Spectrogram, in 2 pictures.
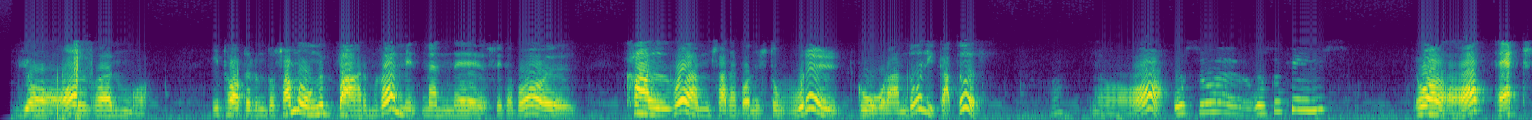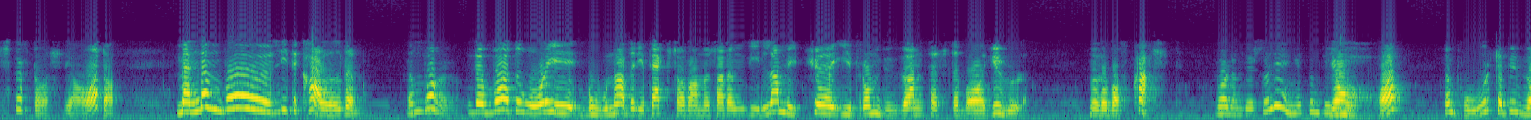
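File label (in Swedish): Järvsö Hälsingland, dialekter, svenska sagor; Folkminnen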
